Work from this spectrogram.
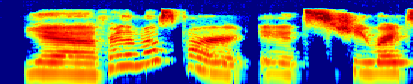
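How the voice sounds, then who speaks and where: Her intonation is lively. The woman speaks at a very slow pace. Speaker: dance caller and musician. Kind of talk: interview conversation.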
